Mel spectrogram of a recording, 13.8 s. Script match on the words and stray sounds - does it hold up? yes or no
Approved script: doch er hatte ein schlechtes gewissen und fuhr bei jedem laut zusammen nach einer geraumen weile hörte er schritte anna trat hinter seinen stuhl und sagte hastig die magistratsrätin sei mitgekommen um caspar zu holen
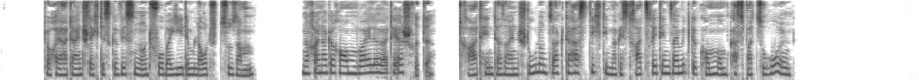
no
